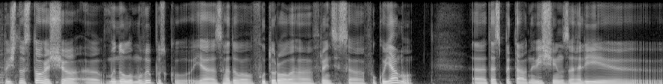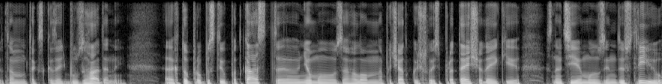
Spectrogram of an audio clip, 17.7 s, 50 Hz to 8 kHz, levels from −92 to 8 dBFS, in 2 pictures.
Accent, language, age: native, Ukrainian, 20-39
